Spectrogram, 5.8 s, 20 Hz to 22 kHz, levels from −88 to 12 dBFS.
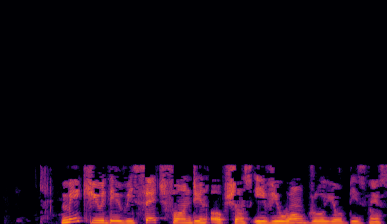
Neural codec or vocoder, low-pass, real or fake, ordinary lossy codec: none; 7.2 kHz; real; MP3, 24 kbps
